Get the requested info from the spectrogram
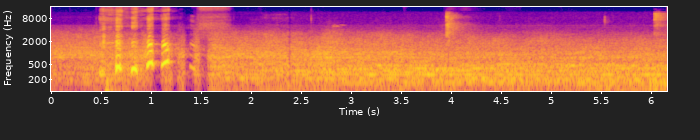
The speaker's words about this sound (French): Puis là, désolé, il va y avoir un autre avion qui passe. Si jamais vous l'entendez. On va attendre.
